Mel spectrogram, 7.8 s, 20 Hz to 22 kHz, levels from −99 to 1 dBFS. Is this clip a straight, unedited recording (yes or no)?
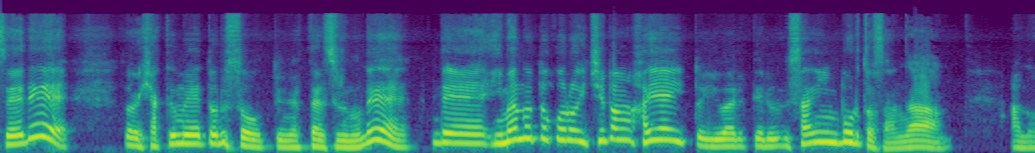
no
